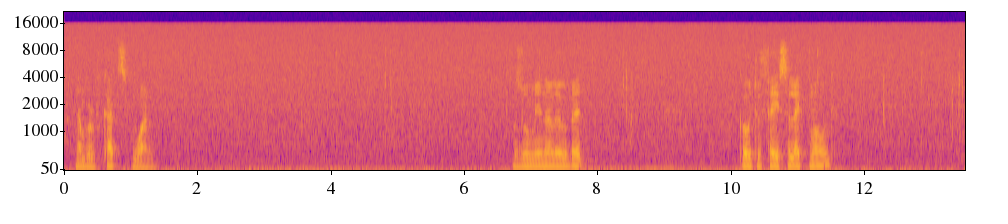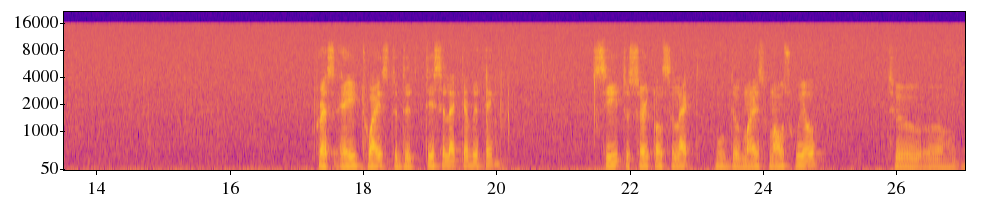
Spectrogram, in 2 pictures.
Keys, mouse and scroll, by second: 2.9-4.0 scroll up 2, 4.0-5.5 shift+middle drag, 5.5-7.1 scroll up 2, 7.1-10.1 shift+middle drag, 11.1 click, 12.8-16.6 shift+middle drag, 19.8 a, 21.4 c.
